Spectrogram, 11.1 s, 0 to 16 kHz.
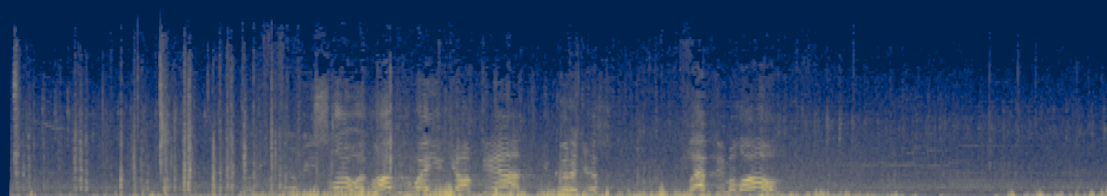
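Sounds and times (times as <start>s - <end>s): horse hoofbeats on sand: 0.1s - 4.7s.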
